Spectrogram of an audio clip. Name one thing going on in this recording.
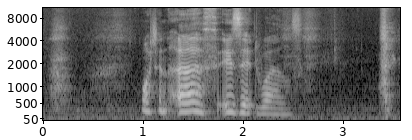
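A woman speaks warmly and with amusement, close by.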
